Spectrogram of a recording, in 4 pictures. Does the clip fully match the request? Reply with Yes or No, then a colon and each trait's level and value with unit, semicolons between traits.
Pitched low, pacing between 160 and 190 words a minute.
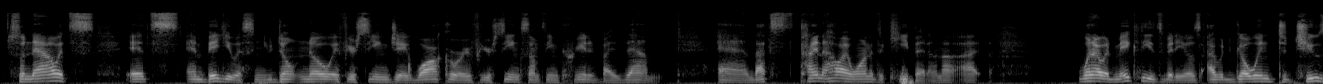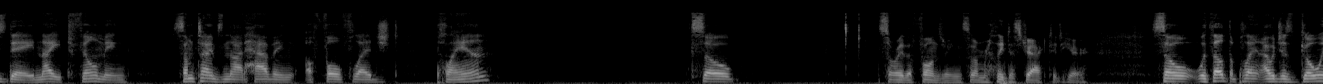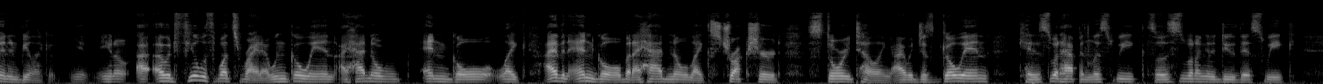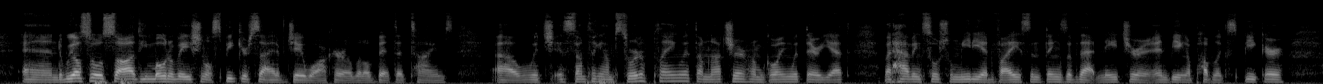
No: low, 115 Hz; average, 200 wpm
